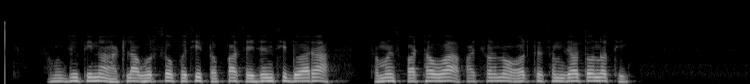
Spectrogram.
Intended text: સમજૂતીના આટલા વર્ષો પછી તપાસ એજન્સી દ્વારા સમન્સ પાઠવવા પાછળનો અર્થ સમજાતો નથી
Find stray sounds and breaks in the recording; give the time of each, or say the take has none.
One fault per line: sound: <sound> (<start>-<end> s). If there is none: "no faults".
no faults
